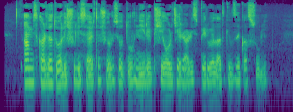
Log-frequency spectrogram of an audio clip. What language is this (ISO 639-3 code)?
kat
